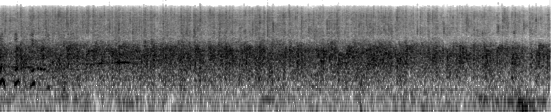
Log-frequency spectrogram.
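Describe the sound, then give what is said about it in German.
Sustained audience applause fills the whole stretch, a dense, steady patter of many hands clapping at once, loud and even from start to finish with no voices standing out. “Man darf sie ja ab und zu selber einen Applaus spenden.”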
